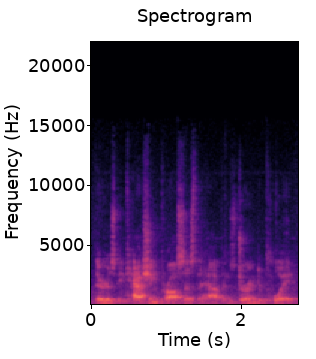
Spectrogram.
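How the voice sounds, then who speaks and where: A man with a fairly low voice explains technical details informally, often halting to think aloud. He sounds some distance from the microphone in an echoey room, with clear rumbling noise behind him. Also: flat delivery. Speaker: engineer giving a technical talk and answering questions. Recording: roomy, far microphone, noticeable low rumble.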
